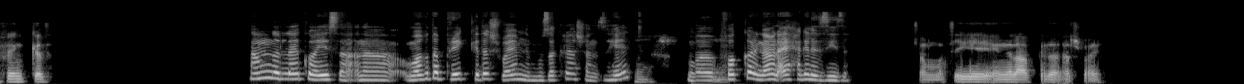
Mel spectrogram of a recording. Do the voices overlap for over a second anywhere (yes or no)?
no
